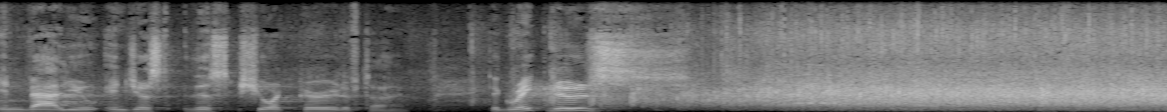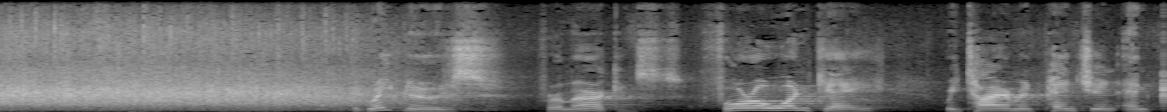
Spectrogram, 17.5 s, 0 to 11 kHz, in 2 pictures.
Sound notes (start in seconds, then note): 3.5 applause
